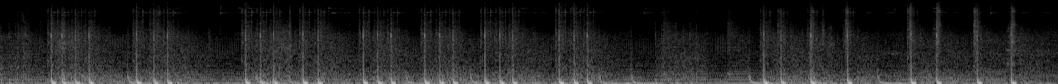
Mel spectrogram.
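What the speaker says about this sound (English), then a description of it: "I can hear you attempting to shoot at me." Rapid bursts of automatic gunfire from the video game Cyberpunk 2077, loud sharp shots repeating in clusters throughout with brief pauses between volleys.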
